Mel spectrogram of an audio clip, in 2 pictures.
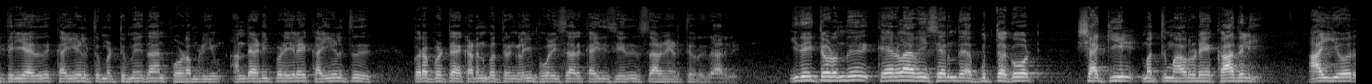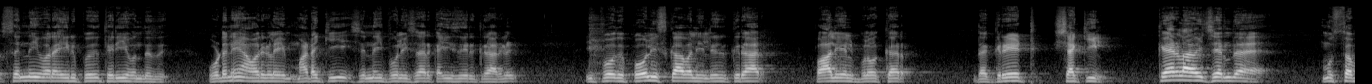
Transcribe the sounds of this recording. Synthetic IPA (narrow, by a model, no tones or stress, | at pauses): t̪ːɛɾɪjaːðɐðɯkɐjːɛɭɯt̪ːɯmɐʈːɯmeːt̪aːnpoːɽɐmʊɽɪjɯmʔɐ̰nd̪ɐːɽɪpːɐɽɐjɪleːkɐjːɛɭɯt̪ːɯ | pɪrɐpːɐʈːɐkɐɽɐnpɐt̪ːɪɾɐŋɡɐɭɐjɯmpoːliːsaːɾkɐɪðɯsɛjðɯʋɪsaːɾɐnɐɪɛɽɐt̪ːɯʋɐɾɯɣɪra̰ːɾɣɐ̰ɭ | ɪðɐɪt̪ːɔɽɐɾnd̪ɯkeːɾɐɭaːʋɐɪseːɾnd̪ɐpʊt̪ːɐɣoːʈ | ʂaːkːiːlmɐʈrɯmɐʋɐɾɯɽɐjɐkaːðɐli | ʔaːjːoːɾsɛnːɐɪʋɐɾaːjɪɾɯpːɐðɯt̪ɛɾɪjɐʋɐnd̪ɐðɯ | ɔɽɐneːɐʋɐɾɣɐɭɐɪmɐɽɐkːisɛnːɐɪp̬oːliːsaːɾkɐɪsɪɾɯkːɪraːɾɣɐɭ | ɪpːoːðɯpoːliːskaːʋɐlɪjɪlɪɾɯkːɪraːɾ | paːlɪjɐlbɪɭoːkːɐɾ | nd̪ɐɡɪɾeːʈ | ʂɐkːiːl | keːɾɐɭaːʋɐɪt͡ʃːeːɾnd̪ɐ | mʊst̪ɐ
